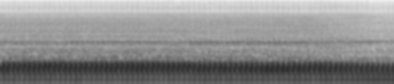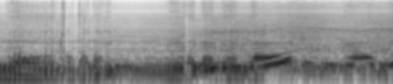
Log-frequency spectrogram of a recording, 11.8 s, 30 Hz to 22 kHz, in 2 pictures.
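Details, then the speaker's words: Car with Weber IDF 40 carbs clogged by ethanol fuel, new fuel pump not delivering enough fuel, started by pouring gas in: lumpy idle, sharp pops breaking through when blipped, spitting back through carbs; owner suspects too lean. "But listen to this. So you can hear that popping. It's like it's either too lean or something."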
